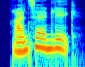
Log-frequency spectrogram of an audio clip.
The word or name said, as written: renseanlæg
